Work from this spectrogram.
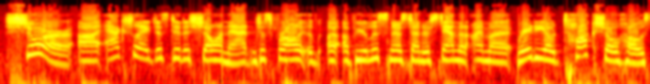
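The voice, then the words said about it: American accent. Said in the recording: “wasn't expecting that American accent.”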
